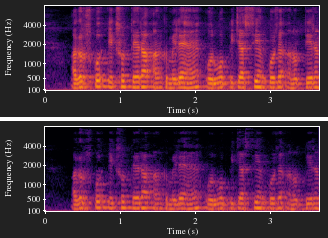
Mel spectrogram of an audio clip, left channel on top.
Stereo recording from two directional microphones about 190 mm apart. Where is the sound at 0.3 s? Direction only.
25° left (ahead or behind).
